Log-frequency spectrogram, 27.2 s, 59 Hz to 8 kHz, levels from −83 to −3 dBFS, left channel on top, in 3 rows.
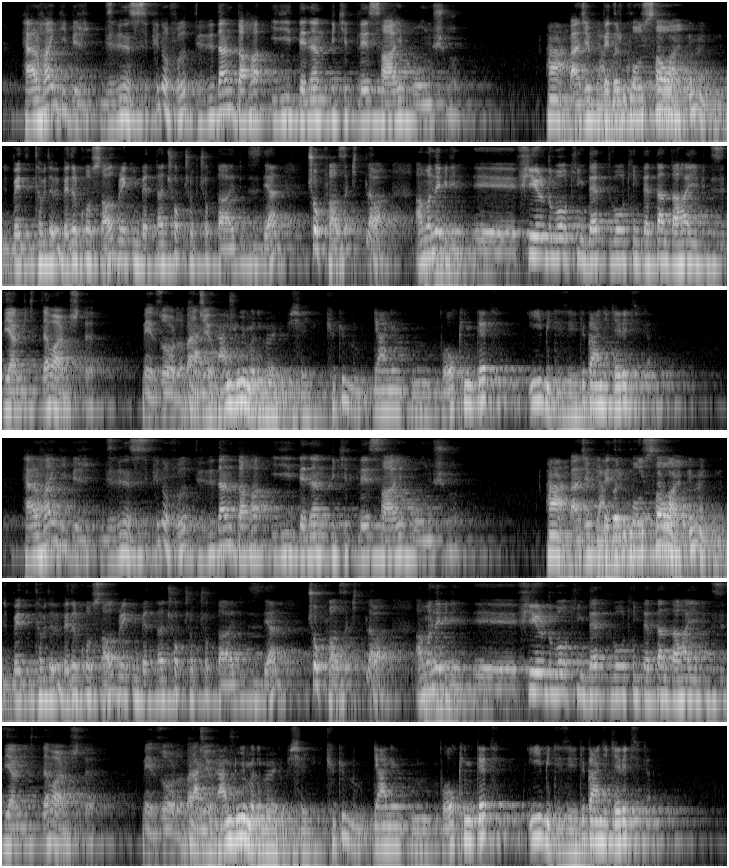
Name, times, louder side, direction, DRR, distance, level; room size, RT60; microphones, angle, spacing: voice 1, 0.3-5.7 7.1-8.6 9.1-19.3 19.9-21.0, left 2 dB, 25° left, 9 dB, 0.4 m, -30 dB
voice 2, 6.8-7.1 7.4-7.9 8.2-9.0 14.3-14.5 20.4-24.3 24.7-26.2, right 1 dB, 20° right, 8 dB, 0.6 m, -28 dB
10.5 x 5.9 x 6.7 m, 1.5 s
head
